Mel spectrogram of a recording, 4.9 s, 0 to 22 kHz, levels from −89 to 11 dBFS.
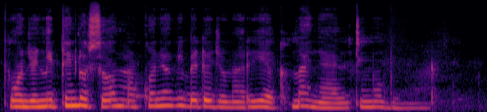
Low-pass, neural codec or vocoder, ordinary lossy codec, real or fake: none; codec, 44.1 kHz, 3.4 kbps, Pupu-Codec; none; fake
